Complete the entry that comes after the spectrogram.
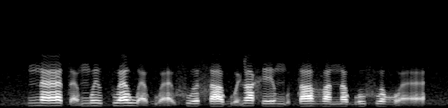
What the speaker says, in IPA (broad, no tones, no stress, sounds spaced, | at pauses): n æː t æ̰ ŋʷ e tʷ æ w æ̰ ɡʷ æ̰ sʷ əː s a ɡʷ ḛ ɳ a x eː ŋʷ ə̰ t a v a n a ɡʷ ɯ sʷ æ ʁʷ æ̰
